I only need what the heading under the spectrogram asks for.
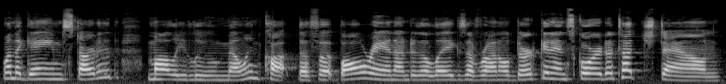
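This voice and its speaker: A woman reads a picture book aloud for children. Her voice sits slightly high and she goes slowly, phrasing expressively and pausing for drama. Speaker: storybook reader. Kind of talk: children's story read-aloud.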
